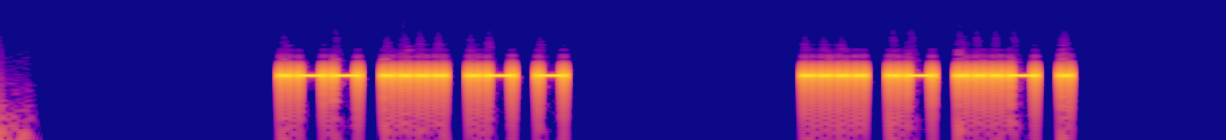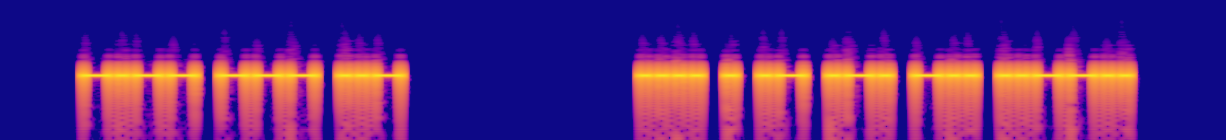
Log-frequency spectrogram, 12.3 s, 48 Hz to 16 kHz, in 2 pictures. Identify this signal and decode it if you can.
Morse code, heard as a keyed tone, about 28 wpm, 700 Hz. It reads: WHAT HAVE YOU HEARD?
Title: 4x Word-Spacing - Sentences from Top 400 Words - 28wpm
